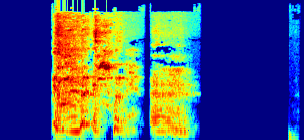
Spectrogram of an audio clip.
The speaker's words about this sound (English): Sorry, you had to keep hearing me clear my throat.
